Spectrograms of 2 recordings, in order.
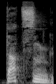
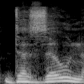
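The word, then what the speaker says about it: DAZN: So, und jetzt, ich hab's tatsächlich, weil ich dachte, Junge, du hast keine Ahnung von Fußball, aber du darfst dich nicht blamieren, du musst mal recherchieren, wie das gesprochen wird. Das wird Dazen ausgesprochen.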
